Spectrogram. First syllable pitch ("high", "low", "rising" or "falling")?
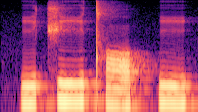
low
